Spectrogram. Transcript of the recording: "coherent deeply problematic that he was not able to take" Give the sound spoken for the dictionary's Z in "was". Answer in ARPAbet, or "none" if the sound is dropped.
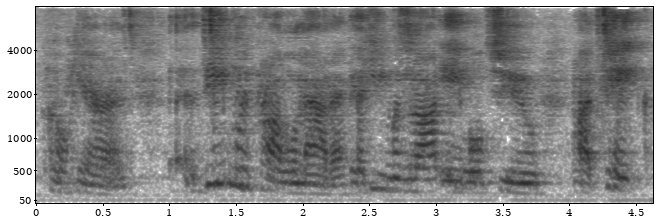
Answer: Z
